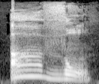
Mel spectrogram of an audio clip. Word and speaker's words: avons: Then nous avons. Final S not pronounced. Avons. Okay?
